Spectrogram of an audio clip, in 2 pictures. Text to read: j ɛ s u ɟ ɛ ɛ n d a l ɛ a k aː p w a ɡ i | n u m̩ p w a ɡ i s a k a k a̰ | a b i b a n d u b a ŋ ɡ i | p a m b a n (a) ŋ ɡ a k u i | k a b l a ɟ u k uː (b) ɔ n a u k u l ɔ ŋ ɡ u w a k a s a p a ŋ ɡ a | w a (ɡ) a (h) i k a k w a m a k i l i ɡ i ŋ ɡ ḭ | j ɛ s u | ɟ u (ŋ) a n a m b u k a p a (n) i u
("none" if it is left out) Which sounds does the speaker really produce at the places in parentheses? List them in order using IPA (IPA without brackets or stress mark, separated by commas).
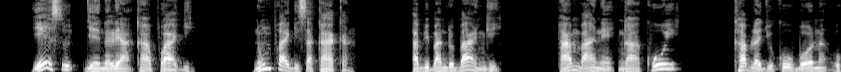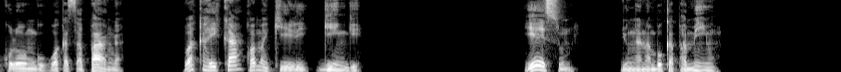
ɛ, b, k, h, ŋ, m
